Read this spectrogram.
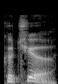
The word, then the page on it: couture: anglais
